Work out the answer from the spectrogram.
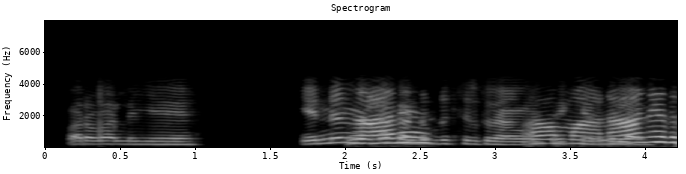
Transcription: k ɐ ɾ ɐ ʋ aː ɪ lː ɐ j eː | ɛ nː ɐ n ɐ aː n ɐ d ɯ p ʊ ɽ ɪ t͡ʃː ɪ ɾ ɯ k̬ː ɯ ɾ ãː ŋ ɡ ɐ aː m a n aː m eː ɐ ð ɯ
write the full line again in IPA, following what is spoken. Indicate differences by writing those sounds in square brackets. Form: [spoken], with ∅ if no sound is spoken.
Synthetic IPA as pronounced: [p] ɐ ɾ ɐ ʋ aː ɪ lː ɐ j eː | ɛ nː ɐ n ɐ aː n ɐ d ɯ p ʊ ɽ ɪ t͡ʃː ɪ ɾ ɯ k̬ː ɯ ɾ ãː ŋ ɡ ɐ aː m a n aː [n] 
